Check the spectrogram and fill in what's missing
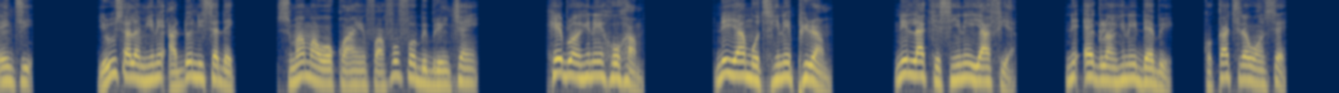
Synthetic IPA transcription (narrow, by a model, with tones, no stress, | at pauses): ɛ̃˨n̩˨tʰi˨ | je˨ɾu˦sa˦lɛ̃˨mhɪ̃˦nɪ̃˦ʔa˨do˦nĩ˦sɛ˦dɛ˨k̚ | sũ˨mã˦mã˨wɔ˨kʰɔ˨a˨ɲɪ̃˨fʊ˨a˨fʊ˦fʊ˦ɔ˦be˨bɾẽ˨ɲ˨t͡ɕʰɛ̃˦n | he˦bɾɔ̃˨nɦɪ̃˦nɪ̃˦ɦo˦ɦã˨m | nɪ̃˦ja˦mɔ˨thɪ̃˦nɪ̃˦pʰi˦ɾã̰˨m | nɪ̃˦la˦kʰɪ˨shɪ̃˦nɪ̃˦ja˦fi˨a̰˨ | nɪ̃˦ʔɛ˦ɡlɔ̃˨nɦɪ̃˦nɪ̃˦dɛ˦bɪ̰˨d | kʰɔ˨ka˦t͡ɕʰɪ˨ɾɛ˦wɔ̃˨nsɛ˦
